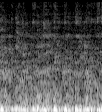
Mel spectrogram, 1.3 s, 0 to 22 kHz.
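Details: 1999 Harley-Davidson Road King, original owner, carbureted, after carburetor replacement and new NGK plugs replacing Champions, stock motor: deep, loping low thump at a steady uneven-firing idle with no misses or stumbles; running cleanly.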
